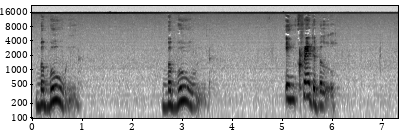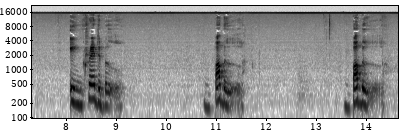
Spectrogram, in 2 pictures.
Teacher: so it's a voiced bilabial plosive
